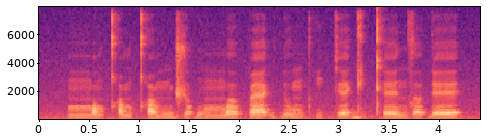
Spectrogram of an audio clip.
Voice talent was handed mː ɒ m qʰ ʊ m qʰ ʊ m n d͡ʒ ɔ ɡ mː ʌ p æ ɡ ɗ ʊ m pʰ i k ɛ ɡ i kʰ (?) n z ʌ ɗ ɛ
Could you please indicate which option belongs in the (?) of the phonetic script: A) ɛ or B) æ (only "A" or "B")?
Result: A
